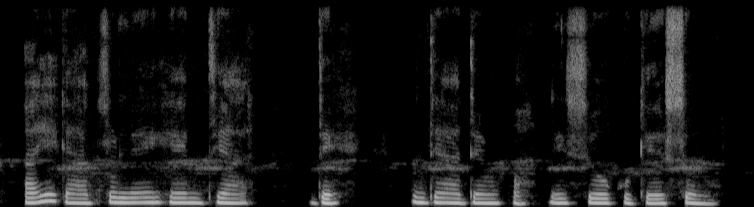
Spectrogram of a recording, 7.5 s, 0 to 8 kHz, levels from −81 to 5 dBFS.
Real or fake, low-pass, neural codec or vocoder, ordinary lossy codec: real; none; none; none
